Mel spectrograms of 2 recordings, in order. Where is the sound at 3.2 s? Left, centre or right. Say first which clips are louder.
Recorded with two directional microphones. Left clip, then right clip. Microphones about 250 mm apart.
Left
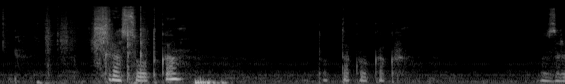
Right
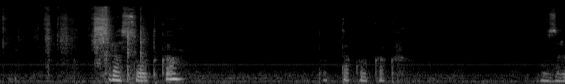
Left 2 dB; centre.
